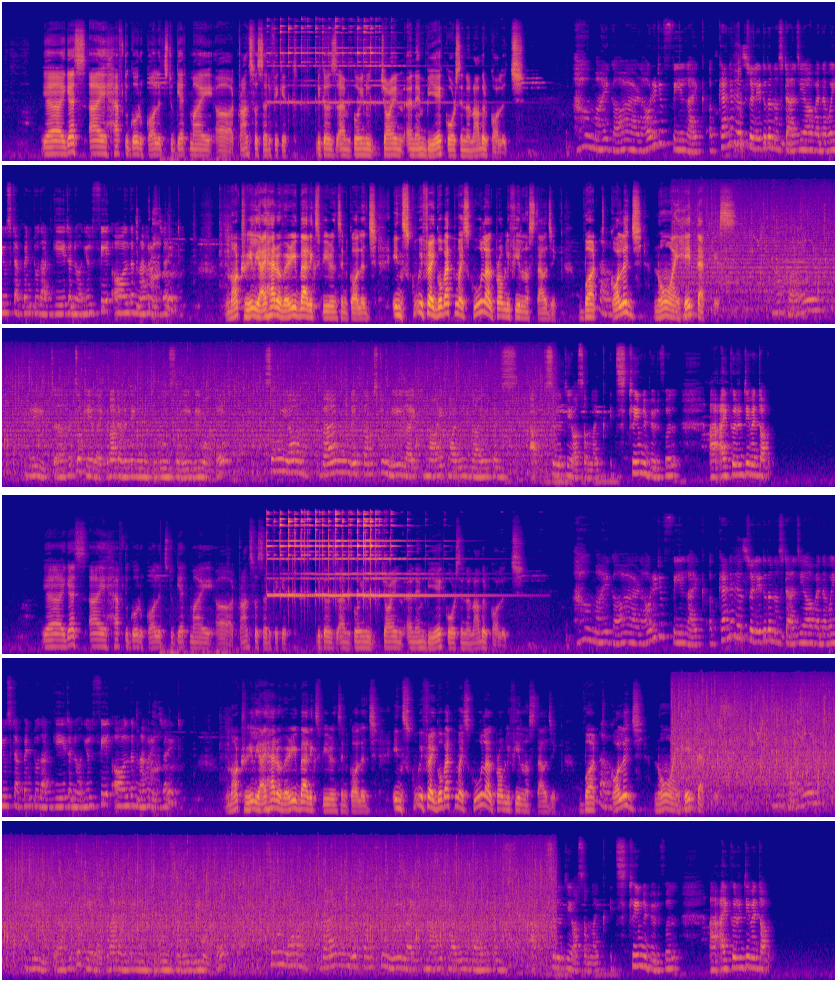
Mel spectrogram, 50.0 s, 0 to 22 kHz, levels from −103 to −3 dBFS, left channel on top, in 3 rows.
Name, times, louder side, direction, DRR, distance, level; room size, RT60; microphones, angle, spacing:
voice 1, 0.8-5.7 6.3-10.5 18.0-18.1 19.3-20.1 21.1-27.7 28.2-28.6 28.8-29.5 29.7-31.3 32.3-32.7 44.5-44.6, left 8 dB, 85° left, 0.4 m, -35 dB
Bell, 3.2-3.5 3.8-3.9 4.1-4.5 5.3-9.4, right 13 dB, 85° right, 0.5 m, -36 dB
voice 2, 11.3-20.2 28.5-28.9 32.0-33.1 33.8-38.3 38.6-43.6 43.9-48.7, left 3 dB, 25° left, 1.4 m, -45 dB
sound 1, 30.0-44.4, right 4 dB, 35° right, 0.8 m, -47 dB
13.5 x 7.5 x 3.3 m
head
